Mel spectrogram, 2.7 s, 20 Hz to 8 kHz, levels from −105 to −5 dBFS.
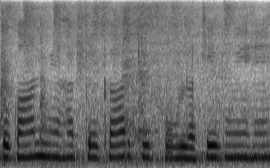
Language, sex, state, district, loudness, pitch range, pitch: Hindi, female, Uttar Pradesh, Budaun, -16 LUFS, 210-220 Hz, 215 Hz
